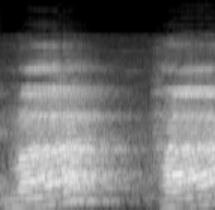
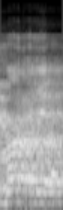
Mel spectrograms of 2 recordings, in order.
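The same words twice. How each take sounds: First: Maharaja slow, split into ma, ha, ra, ja; syllable by syllable. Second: Maharaja rattled off in one blur; very fast. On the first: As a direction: separate each syllable of Maharaja with a gap. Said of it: "हर एक sound के बीच में मैं कितना time gap लिया". (महाराजा, हर अक्षर के बीच ठहरकर) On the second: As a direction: rush Maharaja with no gaps between syllables. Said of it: "बहुत speed में महाराजा ऐसे बोल दूंगा". (महाराजा, बहुत तेज़, बिना रुके) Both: Shown as a demonstration.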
